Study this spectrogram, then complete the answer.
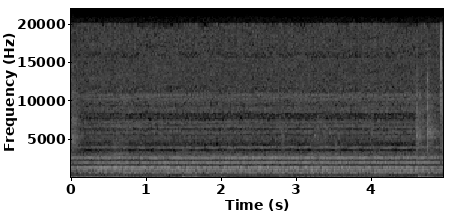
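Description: A soft, sustained synth drone pad built from a tweaked Choir preset in Sytrus within FL Studio, holding steady layered tones for the whole stretch at low volume, alone with no voices.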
